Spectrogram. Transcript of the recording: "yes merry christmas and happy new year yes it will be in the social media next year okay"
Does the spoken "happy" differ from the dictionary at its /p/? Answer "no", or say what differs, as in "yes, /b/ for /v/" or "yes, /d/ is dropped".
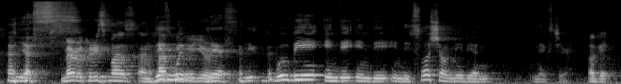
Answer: yes, /p/ is dropped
